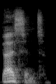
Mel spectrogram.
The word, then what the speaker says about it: Bessent: Bessent. Bessant.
